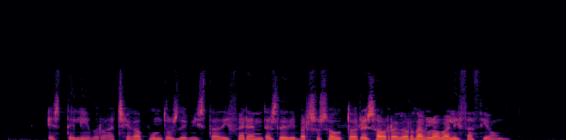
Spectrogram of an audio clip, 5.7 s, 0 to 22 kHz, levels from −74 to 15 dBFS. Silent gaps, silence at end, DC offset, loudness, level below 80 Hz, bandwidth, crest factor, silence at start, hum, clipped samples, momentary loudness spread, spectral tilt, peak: none; 0.6 s; under 0.1%; -26 LUFS; -68 dBFS; 11.5 kHz; 18 dB; 0.5 s; none; under 0.1%; 12 LU; -4.5 dB/octave; -8 dBFS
